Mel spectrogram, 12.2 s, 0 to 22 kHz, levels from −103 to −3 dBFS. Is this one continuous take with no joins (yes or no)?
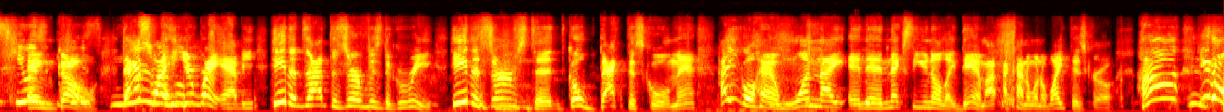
yes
